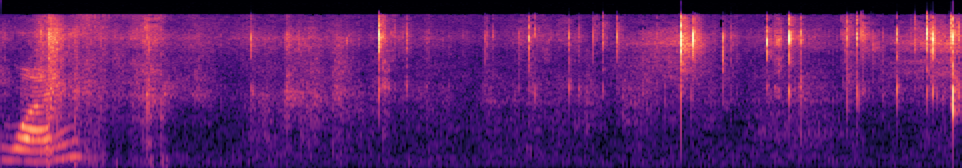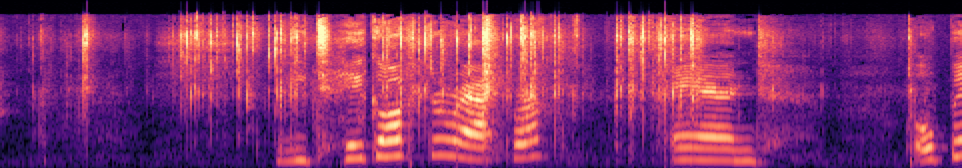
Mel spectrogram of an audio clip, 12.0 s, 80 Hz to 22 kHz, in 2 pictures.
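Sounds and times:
plastic wrapping crinkling: 1.6s - 10.6s.

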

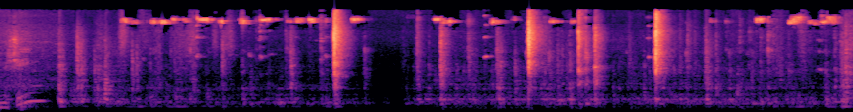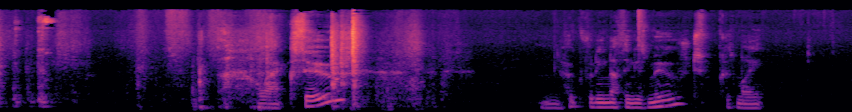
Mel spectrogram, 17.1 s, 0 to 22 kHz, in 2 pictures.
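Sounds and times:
high squeaks: 1.2s - 3.6s.

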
